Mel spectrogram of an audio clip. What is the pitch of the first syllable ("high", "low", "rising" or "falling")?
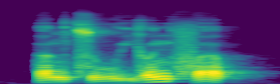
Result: low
